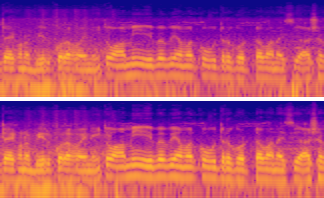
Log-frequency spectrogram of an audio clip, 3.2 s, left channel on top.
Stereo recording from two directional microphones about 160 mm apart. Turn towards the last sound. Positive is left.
turn(degrees=-25)  # may be behind; listen again after turning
